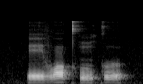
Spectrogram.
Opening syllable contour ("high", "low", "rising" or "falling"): low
